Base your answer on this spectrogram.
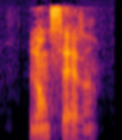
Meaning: third-person plural past historic of lancer
- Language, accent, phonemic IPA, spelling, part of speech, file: French, France, /lɑ̃.sɛʁ/, lancèrent, verb, LL-Q150 (fra)-lancèrent.wav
